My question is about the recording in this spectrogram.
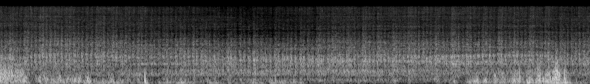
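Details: Kawasaki KSR50 on start-up: small single idling with irregular ticks and knocks over the steady putter; abnormal engine noise, cause not clear yet.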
